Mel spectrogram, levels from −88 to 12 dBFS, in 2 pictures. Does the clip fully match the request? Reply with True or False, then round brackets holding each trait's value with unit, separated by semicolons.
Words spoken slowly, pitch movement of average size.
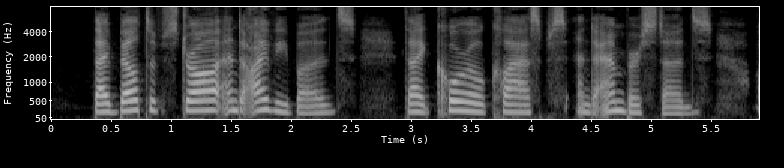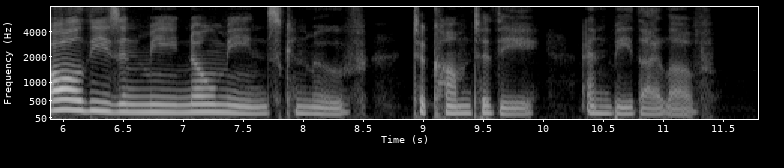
True (130 wpm; 4.6 semitones)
